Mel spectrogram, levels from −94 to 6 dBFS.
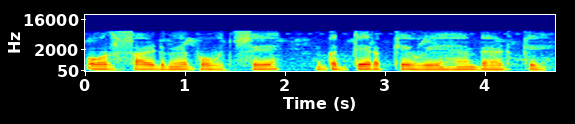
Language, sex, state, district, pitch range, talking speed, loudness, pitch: Hindi, male, Uttar Pradesh, Shamli, 115-130 Hz, 140 wpm, -18 LUFS, 120 Hz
